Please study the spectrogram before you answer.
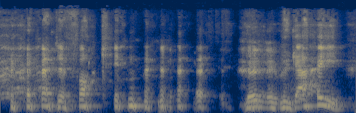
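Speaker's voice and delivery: laughing through the words, high; cracking up mid-sentence; giggling while telling the story. Real, not acted.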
